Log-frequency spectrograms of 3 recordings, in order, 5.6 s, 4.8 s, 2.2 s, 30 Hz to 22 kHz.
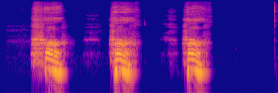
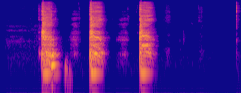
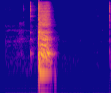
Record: {"exhalation_length": "5.6 s", "exhalation_amplitude": 29994, "exhalation_signal_mean_std_ratio": 0.42, "three_cough_length": "4.8 s", "three_cough_amplitude": 32768, "three_cough_signal_mean_std_ratio": 0.33, "cough_length": "2.2 s", "cough_amplitude": 32768, "cough_signal_mean_std_ratio": 0.28, "survey_phase": "beta (2021-08-13 to 2022-03-07)", "age": "45-64", "gender": "Male", "wearing_mask": "No", "symptom_none": true, "smoker_status": "Never smoked", "respiratory_condition_asthma": false, "respiratory_condition_other": false, "recruitment_source": "REACT", "submission_delay": "1 day", "covid_test_result": "Negative", "covid_test_method": "RT-qPCR"}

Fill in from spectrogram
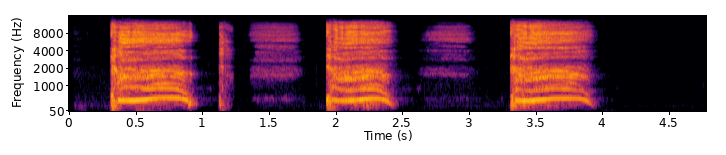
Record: {"three_cough_length": "4.8 s", "three_cough_amplitude": 28028, "three_cough_signal_mean_std_ratio": 0.55, "survey_phase": "beta (2021-08-13 to 2022-03-07)", "age": "45-64", "gender": "Female", "wearing_mask": "No", "symptom_cough_any": true, "symptom_runny_or_blocked_nose": true, "symptom_fatigue": true, "symptom_change_to_sense_of_smell_or_taste": true, "symptom_loss_of_taste": true, "symptom_onset": "6 days", "smoker_status": "Ex-smoker", "respiratory_condition_asthma": false, "respiratory_condition_other": false, "recruitment_source": "REACT", "submission_delay": "0 days", "covid_test_result": "Positive", "covid_test_method": "RT-qPCR", "covid_ct_value": 18.7, "covid_ct_gene": "E gene", "influenza_a_test_result": "Negative", "influenza_b_test_result": "Negative"}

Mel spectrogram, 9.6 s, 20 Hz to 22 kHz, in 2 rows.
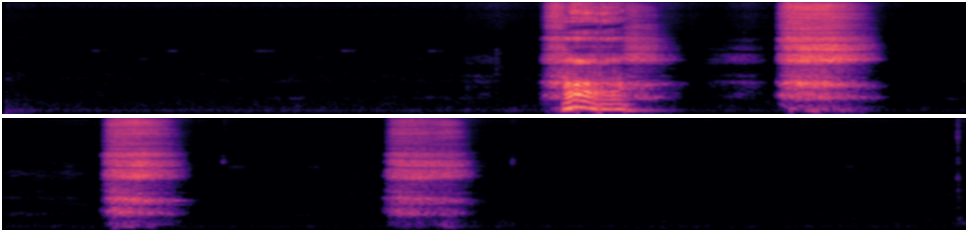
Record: {"exhalation_length": "9.6 s", "exhalation_amplitude": 32766, "exhalation_signal_mean_std_ratio": 0.26, "survey_phase": "beta (2021-08-13 to 2022-03-07)", "age": "65+", "gender": "Male", "wearing_mask": "No", "symptom_cough_any": true, "symptom_runny_or_blocked_nose": true, "symptom_onset": "3 days", "smoker_status": "Never smoked", "respiratory_condition_asthma": false, "respiratory_condition_other": false, "recruitment_source": "Test and Trace", "submission_delay": "2 days", "covid_test_result": "Positive", "covid_test_method": "RT-qPCR", "covid_ct_value": 16.2, "covid_ct_gene": "ORF1ab gene", "covid_ct_mean": 16.3, "covid_viral_load": "4400000 copies/ml", "covid_viral_load_category": "High viral load (>1M copies/ml)"}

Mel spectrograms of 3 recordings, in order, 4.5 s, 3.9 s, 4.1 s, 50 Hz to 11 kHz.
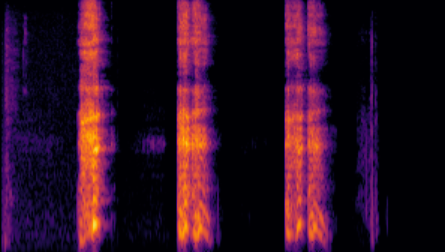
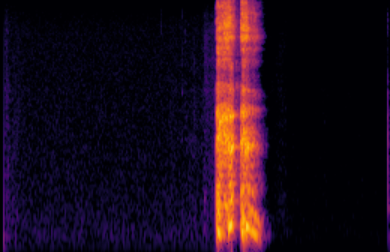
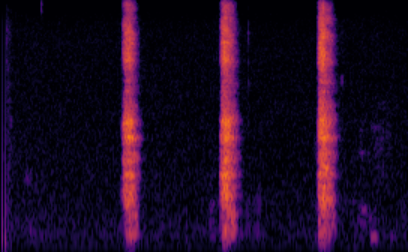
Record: {"three_cough_length": "4.5 s", "three_cough_amplitude": 29000, "three_cough_signal_mean_std_ratio": 0.28, "cough_length": "3.9 s", "cough_amplitude": 31965, "cough_signal_mean_std_ratio": 0.24, "exhalation_length": "4.1 s", "exhalation_amplitude": 7269, "exhalation_signal_mean_std_ratio": 0.25, "survey_phase": "beta (2021-08-13 to 2022-03-07)", "age": "65+", "gender": "Female", "wearing_mask": "No", "symptom_none": true, "smoker_status": "Never smoked", "respiratory_condition_asthma": false, "respiratory_condition_other": false, "recruitment_source": "Test and Trace", "submission_delay": "0 days", "covid_test_result": "Negative", "covid_test_method": "LFT"}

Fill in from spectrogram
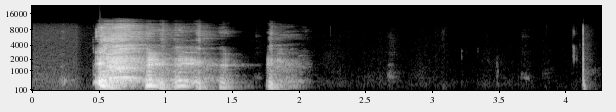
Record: {"cough_length": "4.3 s", "cough_amplitude": 27706, "cough_signal_mean_std_ratio": 0.28, "survey_phase": "alpha (2021-03-01 to 2021-08-12)", "age": "65+", "gender": "Male", "wearing_mask": "No", "symptom_none": true, "smoker_status": "Current smoker (1 to 10 cigarettes per day)", "respiratory_condition_asthma": false, "respiratory_condition_other": false, "recruitment_source": "REACT", "submission_delay": "8 days", "covid_test_result": "Negative", "covid_test_method": "RT-qPCR"}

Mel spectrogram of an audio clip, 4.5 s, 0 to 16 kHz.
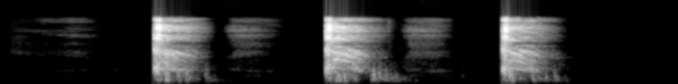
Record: {"three_cough_length": "4.5 s", "three_cough_amplitude": 26750, "three_cough_signal_mean_std_ratio": 0.3, "survey_phase": "alpha (2021-03-01 to 2021-08-12)", "age": "45-64", "gender": "Male", "wearing_mask": "No", "symptom_none": true, "smoker_status": "Current smoker (1 to 10 cigarettes per day)", "respiratory_condition_asthma": true, "respiratory_condition_other": false, "recruitment_source": "REACT", "submission_delay": "1 day", "covid_test_result": "Negative", "covid_test_method": "RT-qPCR"}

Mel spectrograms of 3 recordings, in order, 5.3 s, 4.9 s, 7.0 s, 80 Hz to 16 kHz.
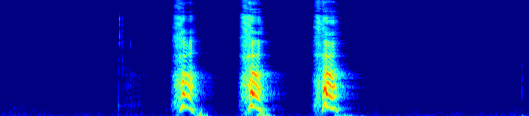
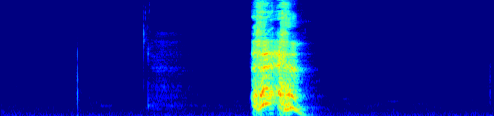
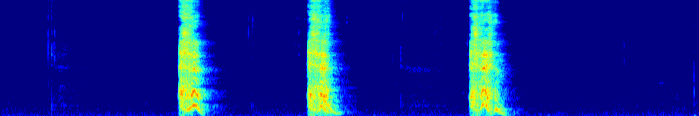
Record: {"exhalation_length": "5.3 s", "exhalation_amplitude": 26715, "exhalation_signal_mean_std_ratio": 0.21, "cough_length": "4.9 s", "cough_amplitude": 19562, "cough_signal_mean_std_ratio": 0.24, "three_cough_length": "7.0 s", "three_cough_amplitude": 21933, "three_cough_signal_mean_std_ratio": 0.26, "survey_phase": "beta (2021-08-13 to 2022-03-07)", "age": "45-64", "gender": "Female", "wearing_mask": "No", "symptom_none": true, "smoker_status": "Never smoked", "respiratory_condition_asthma": false, "respiratory_condition_other": false, "recruitment_source": "REACT", "submission_delay": "0 days", "covid_test_result": "Negative", "covid_test_method": "RT-qPCR"}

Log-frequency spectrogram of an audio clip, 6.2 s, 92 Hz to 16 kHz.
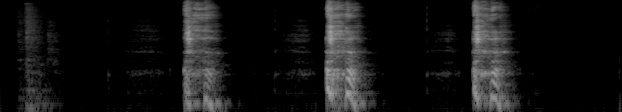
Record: {"three_cough_length": "6.2 s", "three_cough_amplitude": 3183, "three_cough_signal_mean_std_ratio": 0.3, "survey_phase": "beta (2021-08-13 to 2022-03-07)", "age": "65+", "gender": "Male", "wearing_mask": "No", "symptom_none": true, "smoker_status": "Never smoked", "respiratory_condition_asthma": false, "respiratory_condition_other": false, "recruitment_source": "REACT", "submission_delay": "3 days", "covid_test_result": "Negative", "covid_test_method": "RT-qPCR", "influenza_a_test_result": "Negative", "influenza_b_test_result": "Negative"}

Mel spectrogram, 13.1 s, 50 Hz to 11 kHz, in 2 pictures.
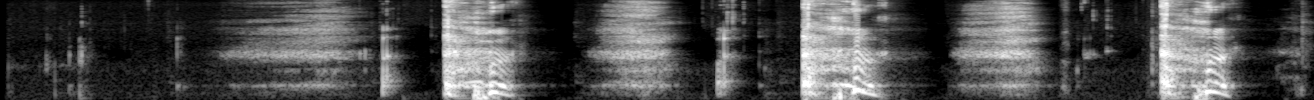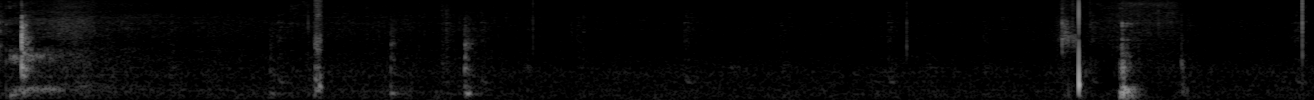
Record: {"three_cough_length": "13.1 s", "three_cough_amplitude": 32768, "three_cough_signal_mean_std_ratio": 0.23, "survey_phase": "alpha (2021-03-01 to 2021-08-12)", "age": "45-64", "gender": "Female", "wearing_mask": "Yes", "symptom_shortness_of_breath": true, "symptom_fatigue": true, "symptom_onset": "12 days", "smoker_status": "Ex-smoker", "respiratory_condition_asthma": false, "respiratory_condition_other": false, "recruitment_source": "REACT", "submission_delay": "1 day", "covid_test_result": "Negative", "covid_test_method": "RT-qPCR"}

